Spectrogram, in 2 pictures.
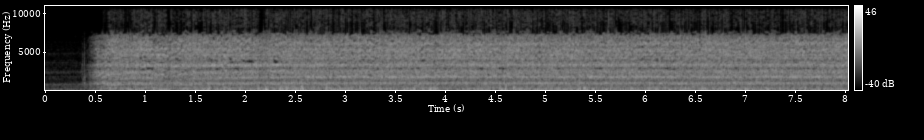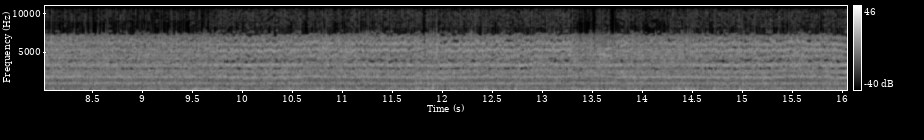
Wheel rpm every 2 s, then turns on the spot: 120, 230, 230, 230, 230, 220, 230, 220.
none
